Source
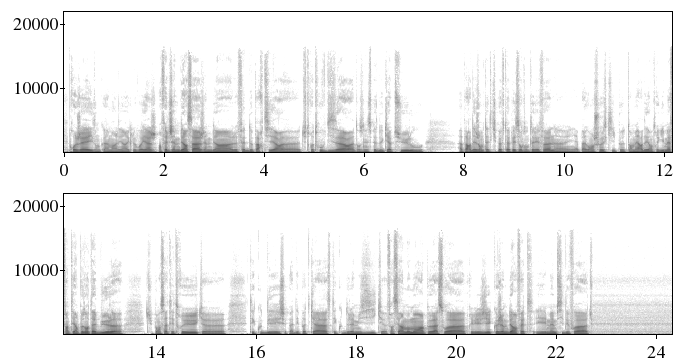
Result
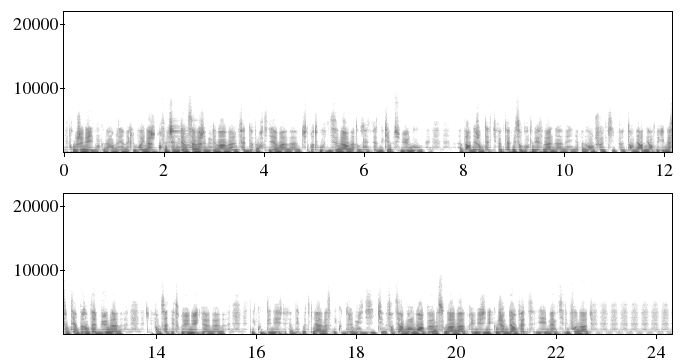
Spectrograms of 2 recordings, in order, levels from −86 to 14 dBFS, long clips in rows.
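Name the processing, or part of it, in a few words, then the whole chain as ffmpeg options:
guitar amplifier with harmonic tremolo: -filter_complex "[0:a]acrossover=split=570[link_01][link_02];[link_01]aeval=exprs='val(0)*(1-1/2+1/2*cos(2*PI*4.9*n/s))':channel_layout=same[link_03];[link_02]aeval=exprs='val(0)*(1-1/2-1/2*cos(2*PI*4.9*n/s))':channel_layout=same[link_04];[link_03][link_04]amix=inputs=2:normalize=0,asoftclip=type=tanh:threshold=-21dB,highpass=99,equalizer=frequency=110:width_type=q:width=4:gain=7,equalizer=frequency=190:width_type=q:width=4:gain=-7,equalizer=frequency=270:width_type=q:width=4:gain=4,equalizer=frequency=530:width_type=q:width=4:gain=-4,equalizer=frequency=830:width_type=q:width=4:gain=9,equalizer=frequency=3400:width_type=q:width=4:gain=7,lowpass=frequency=4300:width=0.5412,lowpass=frequency=4300:width=1.3066,asplit=3[link_05][link_06][link_07];[link_05]afade=type=out:start_time=2.17:duration=0.02[link_08];[link_06]bandreject=frequency=156.7:width_type=h:width=4,bandreject=frequency=313.4:width_type=h:width=4,bandreject=frequency=470.1:width_type=h:width=4,bandreject=frequency=626.8:width_type=h:width=4,bandreject=frequency=783.5:width_type=h:width=4,bandreject=frequency=940.2:width_type=h:width=4,bandreject=frequency=1096.9:width_type=h:width=4,bandreject=frequency=1253.6:width_type=h:width=4,bandreject=frequency=1410.3:width_type=h:width=4,bandreject=frequency=1567:width_type=h:width=4,bandreject=frequency=1723.7:width_type=h:width=4,bandreject=frequency=1880.4:width_type=h:width=4,bandreject=frequency=2037.1:width_type=h:width=4,bandreject=frequency=2193.8:width_type=h:width=4,bandreject=frequency=2350.5:width_type=h:width=4,bandreject=frequency=2507.2:width_type=h:width=4,bandreject=frequency=2663.9:width_type=h:width=4,bandreject=frequency=2820.6:width_type=h:width=4,bandreject=frequency=2977.3:width_type=h:width=4,bandreject=frequency=3134:width_type=h:width=4,bandreject=frequency=3290.7:width_type=h:width=4,bandreject=frequency=3447.4:width_type=h:width=4,bandreject=frequency=3604.1:width_type=h:width=4,bandreject=frequency=3760.8:width_type=h:width=4,bandreject=frequency=3917.5:width_type=h:width=4,bandreject=frequency=4074.2:width_type=h:width=4,bandreject=frequency=4230.9:width_type=h:width=4,bandreject=frequency=4387.6:width_type=h:width=4,bandreject=frequency=4544.3:width_type=h:width=4,bandreject=frequency=4701:width_type=h:width=4,bandreject=frequency=4857.7:width_type=h:width=4,bandreject=frequency=5014.4:width_type=h:width=4,bandreject=frequency=5171.1:width_type=h:width=4,bandreject=frequency=5327.8:width_type=h:width=4,bandreject=frequency=5484.5:width_type=h:width=4,bandreject=frequency=5641.2:width_type=h:width=4,bandreject=frequency=5797.9:width_type=h:width=4,bandreject=frequency=5954.6:width_type=h:width=4,afade=type=in:start_time=2.17:duration=0.02,afade=type=out:start_time=2.68:duration=0.02[link_09];[link_07]afade=type=in:start_time=2.68:duration=0.02[link_10];[link_08][link_09][link_10]amix=inputs=3:normalize=0,volume=2dB"

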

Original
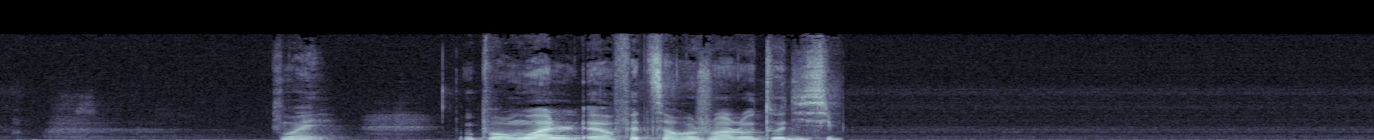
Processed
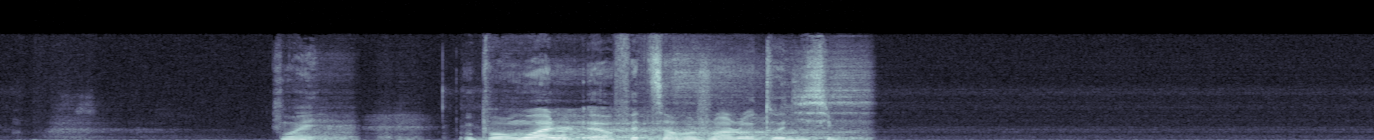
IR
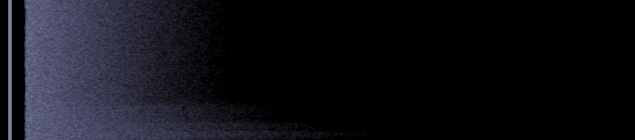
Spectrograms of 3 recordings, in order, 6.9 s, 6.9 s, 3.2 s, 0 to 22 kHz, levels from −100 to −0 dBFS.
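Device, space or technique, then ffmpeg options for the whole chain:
keyed gated reverb: -filter_complex "[0:a]asplit=3[link_01][link_02][link_03];[1:a]atrim=start_sample=2205[link_04];[link_02][link_04]afir=irnorm=-1:irlink=0[link_05];[link_03]apad=whole_len=303113[link_06];[link_05][link_06]sidechaingate=range=-33dB:threshold=-51dB:ratio=16:detection=peak,volume=-2dB[link_07];[link_01][link_07]amix=inputs=2:normalize=0,volume=3dB"

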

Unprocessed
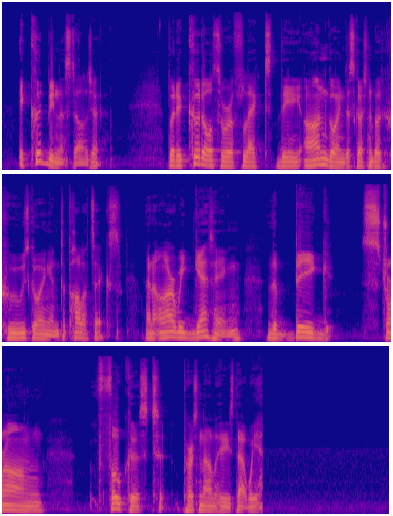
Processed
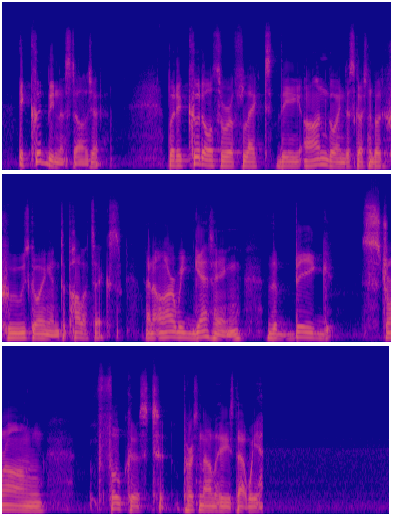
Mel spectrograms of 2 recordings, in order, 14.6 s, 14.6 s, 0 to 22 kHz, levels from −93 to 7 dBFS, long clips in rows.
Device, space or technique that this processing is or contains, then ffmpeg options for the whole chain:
AM radio: -af "highpass=110,lowpass=4100,acompressor=threshold=-34dB:ratio=5,asoftclip=type=tanh:threshold=-26dB,tremolo=f=0.4:d=0.27,volume=2dB"

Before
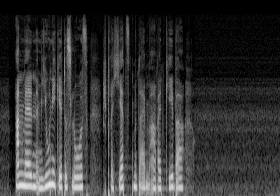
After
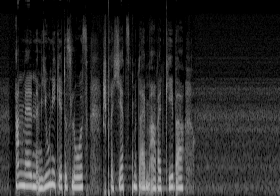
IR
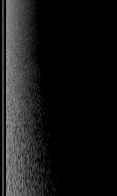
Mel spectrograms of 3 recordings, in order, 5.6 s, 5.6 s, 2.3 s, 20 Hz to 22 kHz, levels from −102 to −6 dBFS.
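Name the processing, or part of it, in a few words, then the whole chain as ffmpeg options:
broadcast voice chain: -af "highpass=110,deesser=0.95,acompressor=threshold=-32dB:ratio=3,equalizer=frequency=3700:width_type=o:width=2.7:gain=3,alimiter=level_in=4.5dB:limit=-24dB:level=0:latency=1:release=212,volume=-4.5dB"

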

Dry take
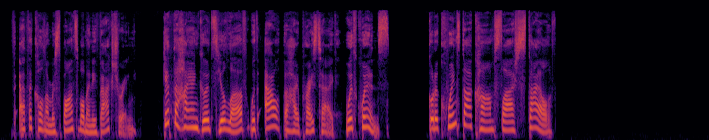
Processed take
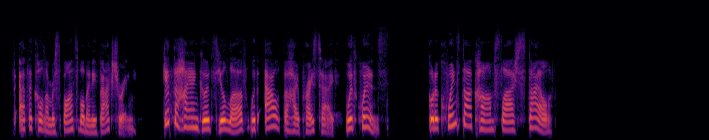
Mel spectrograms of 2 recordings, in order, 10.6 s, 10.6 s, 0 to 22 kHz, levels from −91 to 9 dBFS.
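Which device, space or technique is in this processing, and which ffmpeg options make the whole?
phone earpiece: -af "highpass=400,equalizer=frequency=460:width_type=q:width=4:gain=7,equalizer=frequency=730:width_type=q:width=4:gain=-9,equalizer=frequency=1100:width_type=q:width=4:gain=-7,equalizer=frequency=1900:width_type=q:width=4:gain=-6,equalizer=frequency=3100:width_type=q:width=4:gain=8,lowpass=frequency=3500:width=0.5412,lowpass=frequency=3500:width=1.3066"

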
